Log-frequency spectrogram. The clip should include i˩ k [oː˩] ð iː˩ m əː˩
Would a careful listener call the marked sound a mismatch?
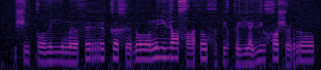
yes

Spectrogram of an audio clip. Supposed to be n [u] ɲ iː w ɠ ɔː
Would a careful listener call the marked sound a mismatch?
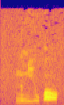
no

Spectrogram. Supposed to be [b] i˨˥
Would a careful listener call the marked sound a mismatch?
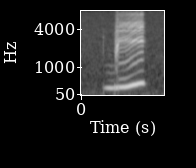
no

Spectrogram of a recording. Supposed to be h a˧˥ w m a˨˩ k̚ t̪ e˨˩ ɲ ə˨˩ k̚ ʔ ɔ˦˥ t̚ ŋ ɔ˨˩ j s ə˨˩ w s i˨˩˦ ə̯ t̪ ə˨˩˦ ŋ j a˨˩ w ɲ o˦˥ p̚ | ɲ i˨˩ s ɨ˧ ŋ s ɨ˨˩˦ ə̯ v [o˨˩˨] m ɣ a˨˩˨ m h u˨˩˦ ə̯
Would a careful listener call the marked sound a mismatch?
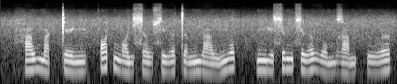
no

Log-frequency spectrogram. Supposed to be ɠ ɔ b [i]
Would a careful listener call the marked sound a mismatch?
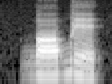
yes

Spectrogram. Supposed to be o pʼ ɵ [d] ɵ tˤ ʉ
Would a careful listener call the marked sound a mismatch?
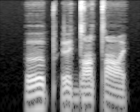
no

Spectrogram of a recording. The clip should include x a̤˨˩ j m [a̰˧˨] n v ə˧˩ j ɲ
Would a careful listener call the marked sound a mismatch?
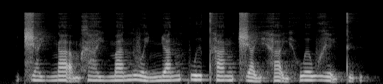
yes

